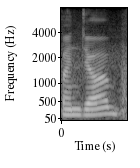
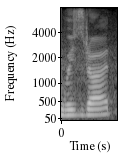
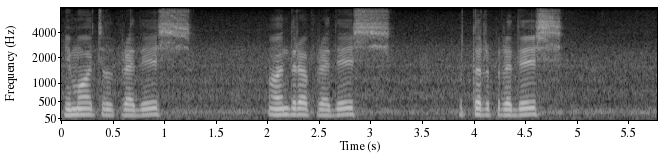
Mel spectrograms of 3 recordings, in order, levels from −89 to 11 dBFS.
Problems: constant background noise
